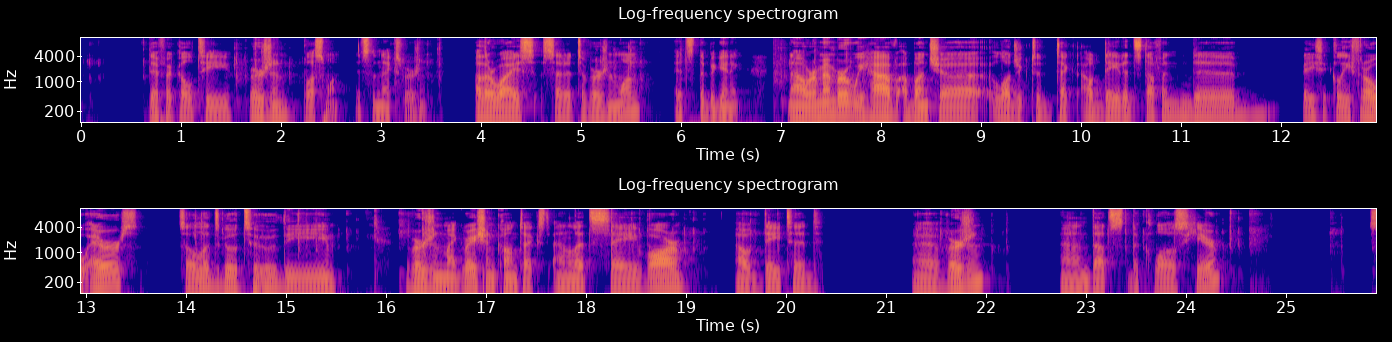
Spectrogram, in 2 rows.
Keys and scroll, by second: 0.5 Return, 5.2 ctrl+alt+shift+l, 7.4 ctrl+alt+shift+l, 7.7 ctrl+s, 13.9 ctrl+shift+n, 23.2 Escape, 23.2 ctrl+w, 24.2 ctrl+x, 25.4 ctrl+v, 25.5 ctrl+s.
